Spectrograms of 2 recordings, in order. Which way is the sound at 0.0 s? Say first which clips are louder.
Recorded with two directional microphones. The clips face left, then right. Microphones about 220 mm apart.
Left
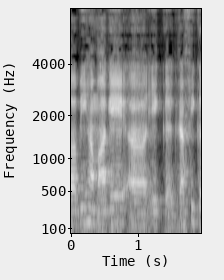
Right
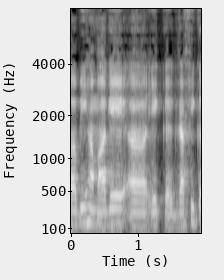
Right 4 dB; 45° right (ahead or behind).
